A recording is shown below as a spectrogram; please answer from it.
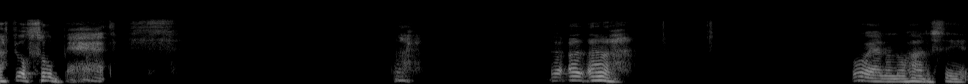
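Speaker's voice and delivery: voice thick with emotion. Apologizing to the viewers, unable to talk right: choked up. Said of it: "and choked up and just having to".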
